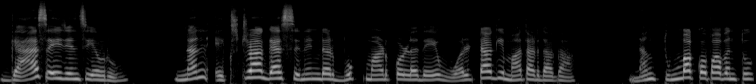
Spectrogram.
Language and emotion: Kannada, angry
